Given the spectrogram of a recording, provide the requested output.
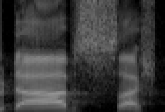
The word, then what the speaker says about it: Doubs: Uh Romeo Dobs, Dubs, he both pronunciations.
